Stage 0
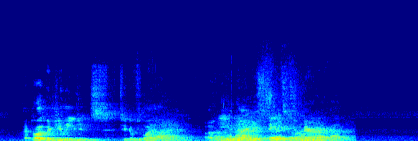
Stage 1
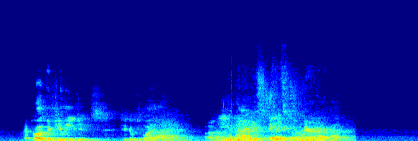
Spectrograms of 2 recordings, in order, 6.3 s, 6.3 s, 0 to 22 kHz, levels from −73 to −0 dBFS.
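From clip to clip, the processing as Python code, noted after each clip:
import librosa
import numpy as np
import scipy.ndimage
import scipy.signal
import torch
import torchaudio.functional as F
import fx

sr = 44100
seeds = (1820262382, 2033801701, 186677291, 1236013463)

y = fx.env_lowpass(x, sr, base_hz=1600.0, full_db=-26.5)
y = y * librosa.db_to_amplitude(5.0)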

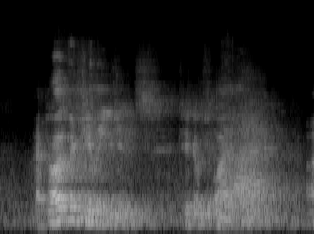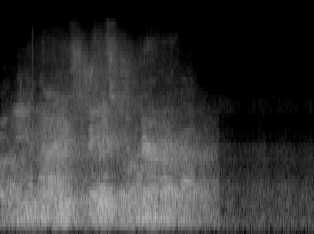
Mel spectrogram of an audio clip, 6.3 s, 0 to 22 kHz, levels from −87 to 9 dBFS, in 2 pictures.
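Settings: y = fx.am_noise(x, sr, seeds[0], hz=5.7, depth_pct=50)
y = y * librosa.db_to_amplitude(1.0)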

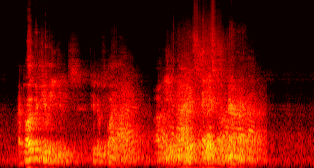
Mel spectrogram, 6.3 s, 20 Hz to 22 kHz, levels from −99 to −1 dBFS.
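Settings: y = fx.tracing_dist(x, sr, depth_ms=0.04)
y = y * librosa.db_to_amplitude(-8.0)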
